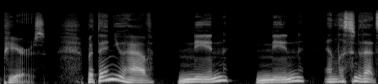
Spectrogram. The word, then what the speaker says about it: 您: You have ni pronounced ni, which is informal, great for your friends and peers. But then you have nin nin, and listen to that subtle change in sound.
